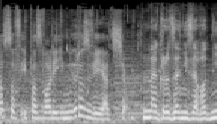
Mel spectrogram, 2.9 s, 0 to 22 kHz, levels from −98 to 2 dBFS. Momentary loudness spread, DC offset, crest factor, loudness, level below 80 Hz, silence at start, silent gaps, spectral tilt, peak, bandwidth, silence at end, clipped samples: 6 LU; under 0.1%; 12 dB; -12 LUFS; -36 dBFS; 0 s; none; -5.5 dB/octave; 0 dBFS; 17.5 kHz; 0 s; under 0.1%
